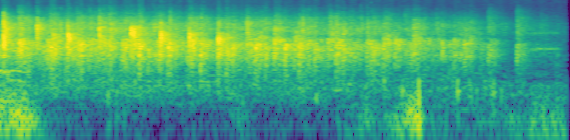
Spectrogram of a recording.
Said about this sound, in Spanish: Un aplauso.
